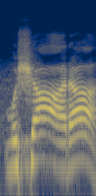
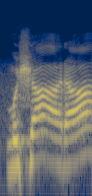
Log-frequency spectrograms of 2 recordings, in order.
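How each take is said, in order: No difference in how they are said.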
